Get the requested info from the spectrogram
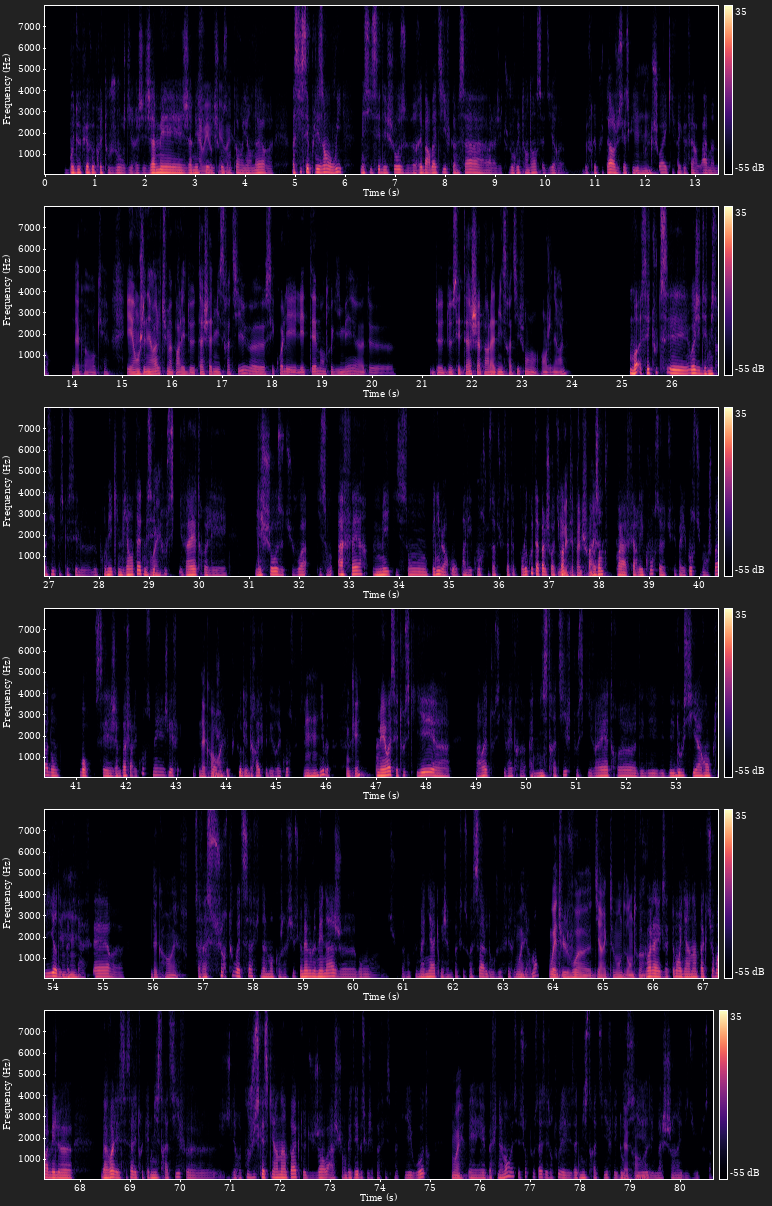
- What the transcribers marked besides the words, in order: other background noise; stressed: "surtout"
- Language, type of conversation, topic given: French, advice, Comment surmonter l’envie de tout remettre au lendemain ?
- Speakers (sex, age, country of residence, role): male, 30-34, France, advisor; male, 40-44, France, user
